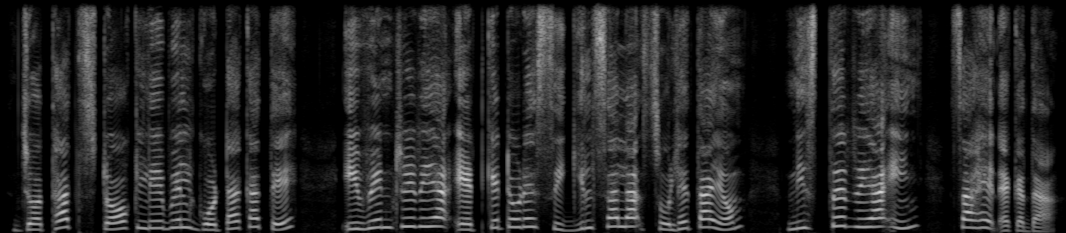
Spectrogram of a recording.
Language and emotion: Santali, happy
